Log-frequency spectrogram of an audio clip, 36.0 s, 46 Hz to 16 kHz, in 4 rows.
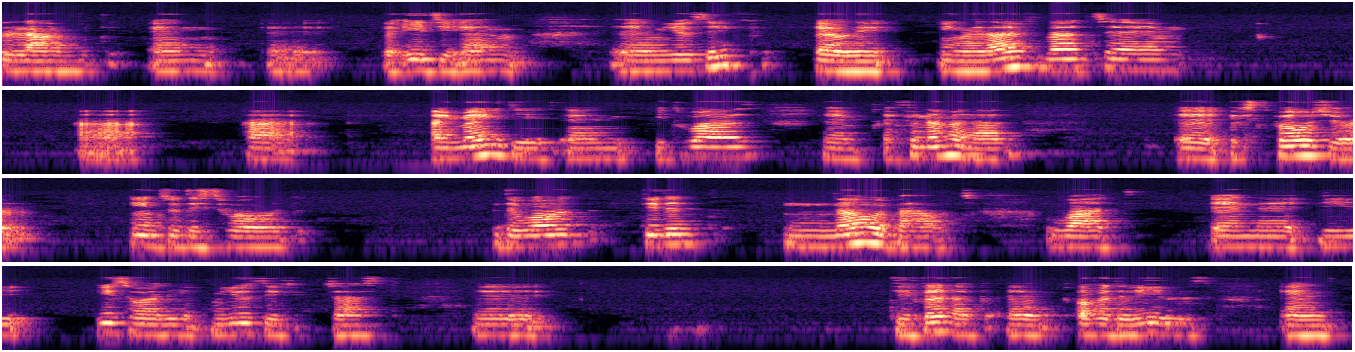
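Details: Male Israeli musician who says he has stuttered for almost 21 years; stuttering.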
